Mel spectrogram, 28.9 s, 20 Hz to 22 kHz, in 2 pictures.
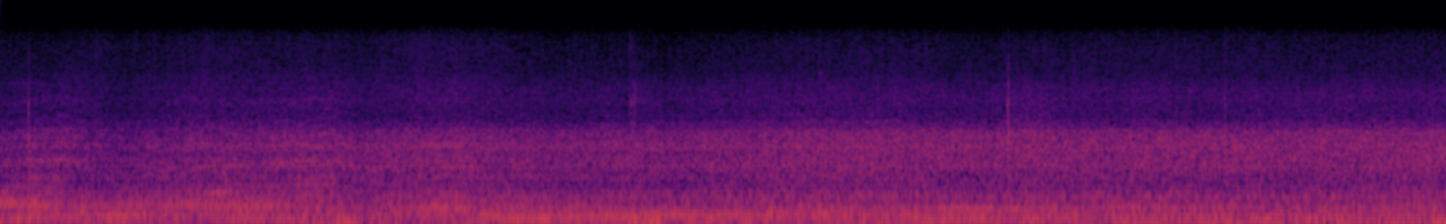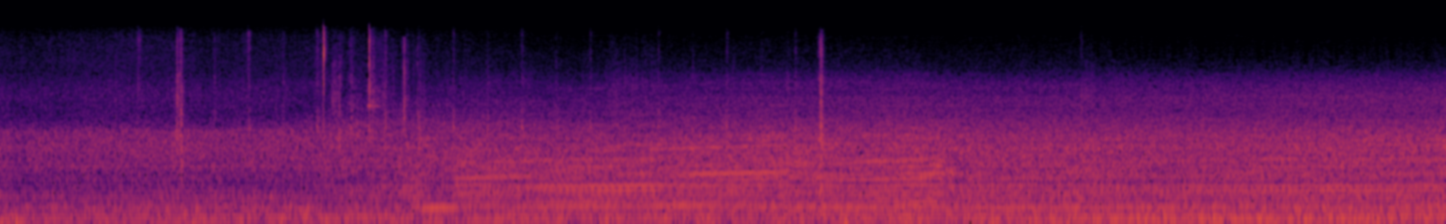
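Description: Toyota Camry's 3.5-litre V6 accelerating hard at high speed, heard from inside the cabin over steady wind and road noise. In the last third the engine note climbs slowly in pitch and gets louder as the revs build in a high gear.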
